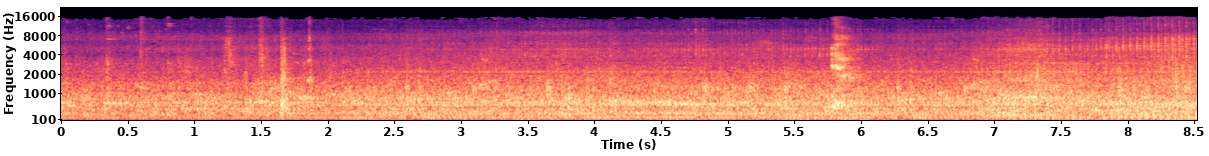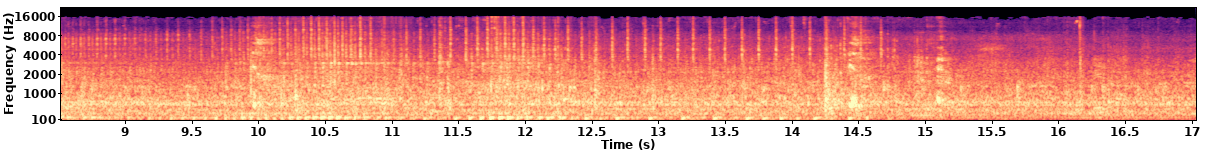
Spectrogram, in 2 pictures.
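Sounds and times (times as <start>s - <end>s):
faint motorcycle engine puttering: 1.4s - 16.7s.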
